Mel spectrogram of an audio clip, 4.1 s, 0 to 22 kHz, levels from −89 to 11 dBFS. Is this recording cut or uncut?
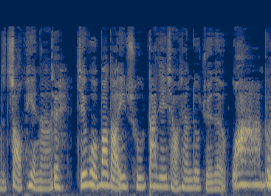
cut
